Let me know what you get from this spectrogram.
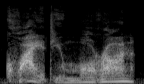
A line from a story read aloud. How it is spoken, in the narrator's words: she whispered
